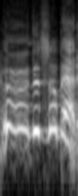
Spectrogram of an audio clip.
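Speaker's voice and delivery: high, sing-song whiny moan; mock whining. Preacher mocks the Israelites complaining to God, whiny and high. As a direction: whine it like a spoiled complainer. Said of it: "God hears them whining".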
